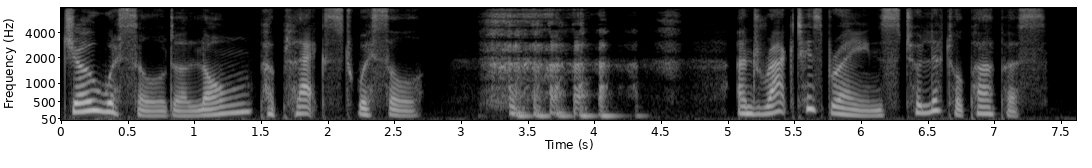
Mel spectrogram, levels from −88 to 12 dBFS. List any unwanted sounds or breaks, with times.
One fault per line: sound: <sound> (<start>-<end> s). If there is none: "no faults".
sound: laugh (3.1-4.7 s)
